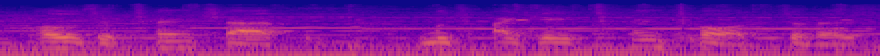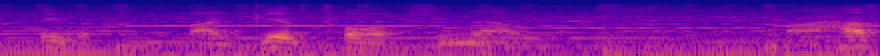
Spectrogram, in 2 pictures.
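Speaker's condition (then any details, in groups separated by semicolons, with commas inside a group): Voice box damage from tracheostomy; brain injury from smoke inhalation, carbon monoxide poisoning, voice box damaged by medic's trach tube; cannot sing as before, ongoing voice challenge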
